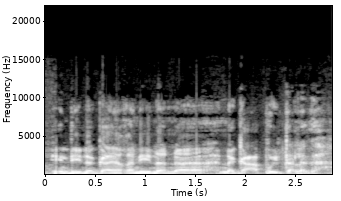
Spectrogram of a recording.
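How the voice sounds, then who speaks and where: An actor playing a gentle, middle-aged Filipino husband and father in a radio drama, fond and expressive in manner. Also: sits low, fairly quick, a little hiss or hum. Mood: fond, easygoing.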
